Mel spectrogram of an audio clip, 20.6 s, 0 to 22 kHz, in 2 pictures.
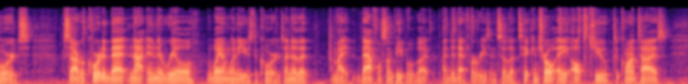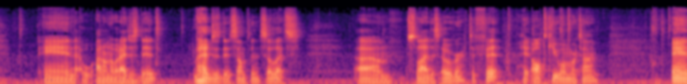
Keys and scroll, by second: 1.1 ctrl+a, 5.8 ctrl+s, 6.6 ctrl+a, 8.4 alt+q, 10.1 ctrl+b, 12.6 ctrl+z, 18.5 alt+q, 20.1 ctrl+s.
